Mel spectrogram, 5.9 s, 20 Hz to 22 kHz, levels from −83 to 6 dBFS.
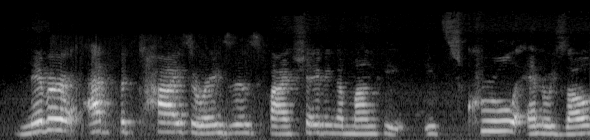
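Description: From 0.51 s to 2.77 s, a call bitrate drop cuts the encoder from 64 to 10 kbps for 2.2 s. The speech turns rough and watery. Bandwidth shrinks from 20 kHz to 8 kHz, so a spectrogram shows a flat ceiling at 8 kHz until recovery.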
